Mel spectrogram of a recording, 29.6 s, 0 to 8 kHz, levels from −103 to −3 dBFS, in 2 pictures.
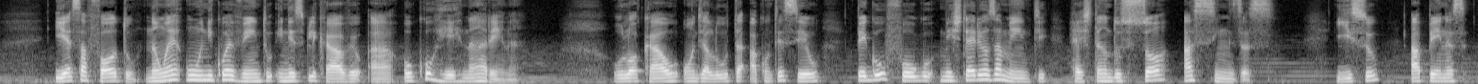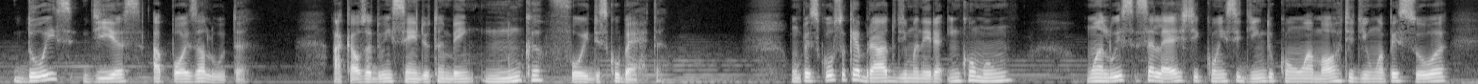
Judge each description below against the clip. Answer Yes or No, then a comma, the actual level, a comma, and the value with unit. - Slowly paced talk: Yes, slow, 115 wpm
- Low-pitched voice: Yes, low, 115 Hz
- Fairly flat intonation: No, average, 4.9 semitones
